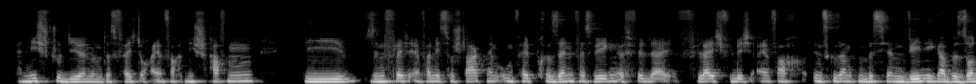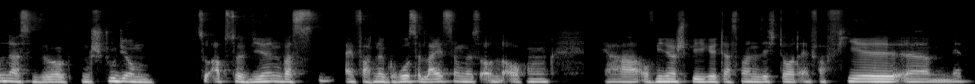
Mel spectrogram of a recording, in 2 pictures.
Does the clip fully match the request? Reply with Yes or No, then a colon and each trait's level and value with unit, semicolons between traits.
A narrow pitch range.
Yes: narrow, 1.9 semitones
